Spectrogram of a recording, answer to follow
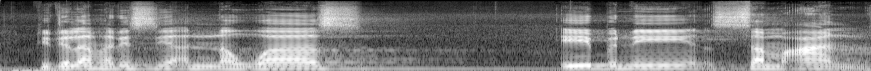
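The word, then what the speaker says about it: سمعان: Kata beliau, faqad jaa fi haditsin Nawas bin Sam'an at-Tawili, maka sungguh telah datang di dalam hadisnya An-Nawas ibni Sam'an, sebagian ulama bacanya Sim'an, At-Tawili, hadis yang panjang.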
